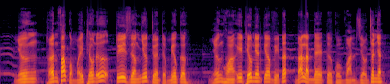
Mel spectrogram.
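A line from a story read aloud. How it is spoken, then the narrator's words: Muttering to himself. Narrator (Vietnamese): lầm bầm một mình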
